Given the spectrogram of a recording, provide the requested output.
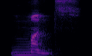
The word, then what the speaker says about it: months: So I pronounce this word like this: months. Months. This is the cheat code, okay?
